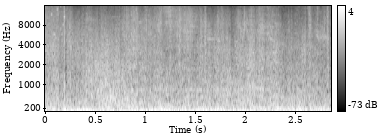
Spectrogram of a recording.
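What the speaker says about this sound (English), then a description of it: "I'll take the ammo explosion." A mech's ammunition explodes in the BattleTech video game, a dense rumbling blast with crackling debris that stays loud and continuous for a few seconds.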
